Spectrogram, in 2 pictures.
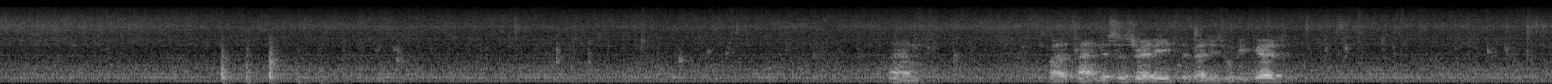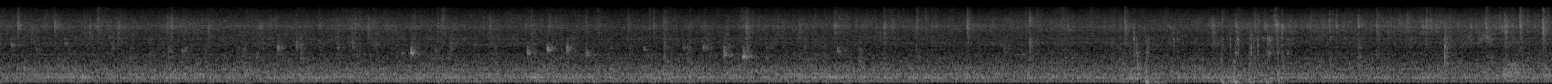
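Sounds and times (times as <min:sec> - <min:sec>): vegetables sizzling in oil: 0:00.0 - 0:10.6
low thuds: 0:26.8 - 0:28.4.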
